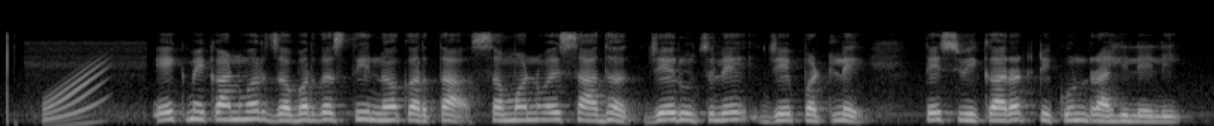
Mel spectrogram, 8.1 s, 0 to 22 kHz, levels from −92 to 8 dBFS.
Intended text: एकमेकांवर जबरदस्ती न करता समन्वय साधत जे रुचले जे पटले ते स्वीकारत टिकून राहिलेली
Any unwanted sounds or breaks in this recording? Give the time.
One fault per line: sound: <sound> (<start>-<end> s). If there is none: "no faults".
sound: chirp (0.3-0.8 s)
